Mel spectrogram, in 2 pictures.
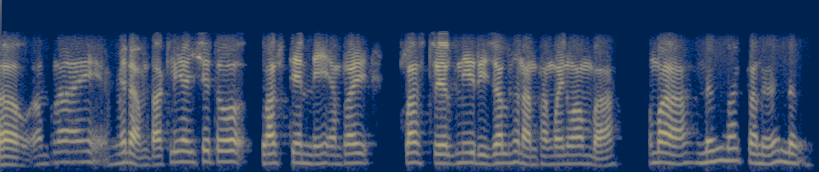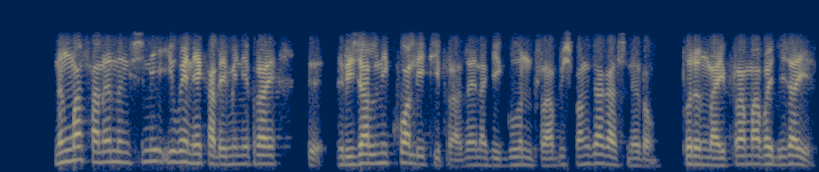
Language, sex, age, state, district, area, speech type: Bodo, male, 18-30, Assam, Kokrajhar, urban, conversation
